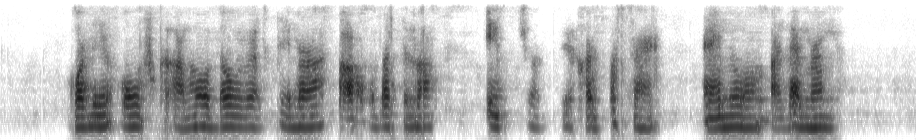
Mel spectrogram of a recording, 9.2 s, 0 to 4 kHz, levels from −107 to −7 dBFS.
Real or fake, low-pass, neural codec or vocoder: fake; 3.6 kHz; codec, 24 kHz, 1 kbps, SNAC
